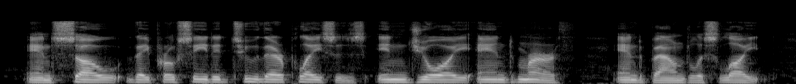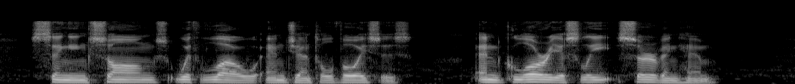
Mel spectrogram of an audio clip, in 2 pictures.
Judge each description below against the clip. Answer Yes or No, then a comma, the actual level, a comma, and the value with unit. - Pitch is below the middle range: Yes, low, 105 Hz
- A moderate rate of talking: No, slow, 95 wpm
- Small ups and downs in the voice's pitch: Yes, narrow, 2.2 semitones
